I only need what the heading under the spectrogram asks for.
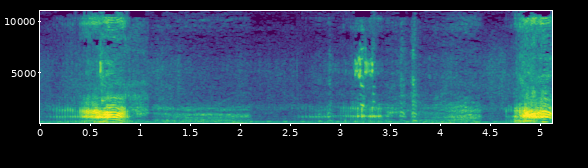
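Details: Spotted hyenas threatened by wild dogs, calling out: a loud harmonic moaning call that rises and falls near the start, then shorter strained yelping bursts around three seconds and again at the end.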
